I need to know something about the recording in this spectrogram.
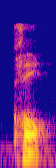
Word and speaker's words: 躩: 这字读音哭，想要走脱的乱冲。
